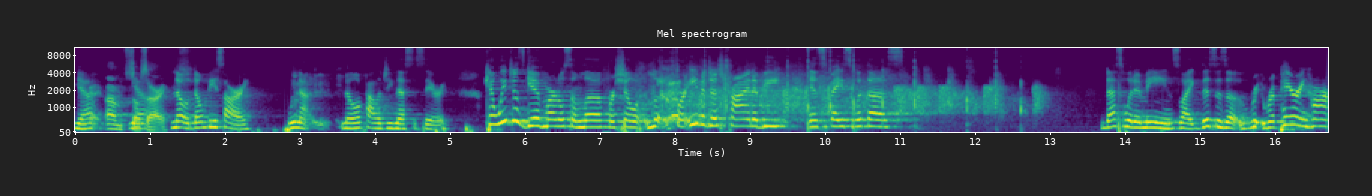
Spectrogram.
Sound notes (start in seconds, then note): 13.3 applause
